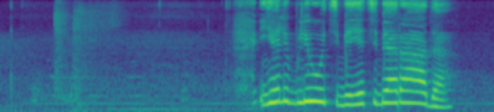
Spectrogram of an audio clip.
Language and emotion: Russian, positive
